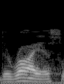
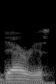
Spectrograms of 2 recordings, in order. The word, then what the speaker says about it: Darius: And Darius, or Darius, depending on what syllable you put the accent, the Median, took the kingdom, being about 62 years old.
